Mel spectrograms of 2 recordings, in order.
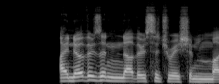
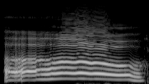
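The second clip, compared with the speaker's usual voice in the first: anguished oh; 6 semitones higher, 4 dB louder than usual. Real, not acted. After the fall.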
